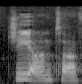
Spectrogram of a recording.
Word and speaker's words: 않다: So generally the heat, like in a verb like gianta, for example, it's just, you don't pronounce the heat at all. It's just gianta, like this. The heat just goes away.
